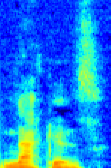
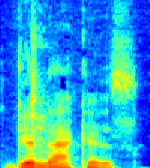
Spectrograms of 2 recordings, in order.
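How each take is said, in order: First: The initial G is silent, starting on n. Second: The initial G is pronounced before the n.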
